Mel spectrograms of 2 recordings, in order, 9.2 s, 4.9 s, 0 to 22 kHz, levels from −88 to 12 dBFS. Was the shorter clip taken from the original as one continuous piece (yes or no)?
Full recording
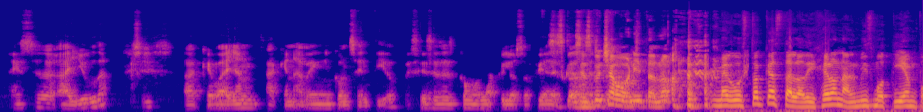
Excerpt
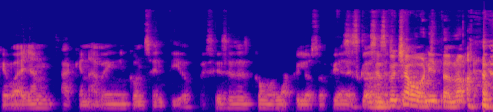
yes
